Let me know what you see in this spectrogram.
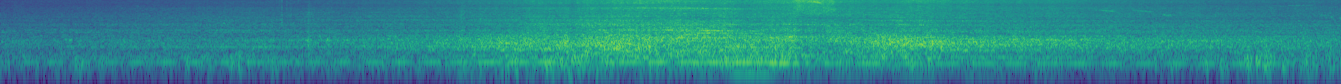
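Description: A train passing close by. The rumble of its wheels on the rails builds to its loudest about six seconds in and then slowly fades, over a steady low hum.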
